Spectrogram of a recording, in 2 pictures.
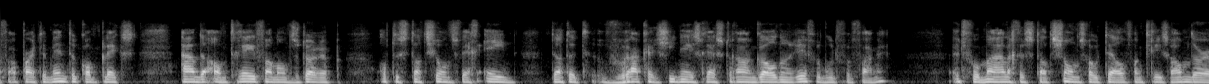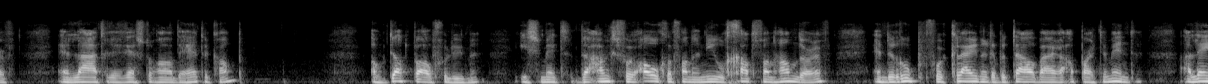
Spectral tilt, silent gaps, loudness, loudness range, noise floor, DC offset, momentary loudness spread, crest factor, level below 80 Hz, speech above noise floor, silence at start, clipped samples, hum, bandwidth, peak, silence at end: -6.5 dB/octave; none; -18 LUFS; 4 LU; -53 dBFS; under 0.1%; 9 LU; 16 dB; -46 dBFS; 36 dB; 0 s; under 0.1%; none; 8.4 kHz; -2 dBFS; 0 s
